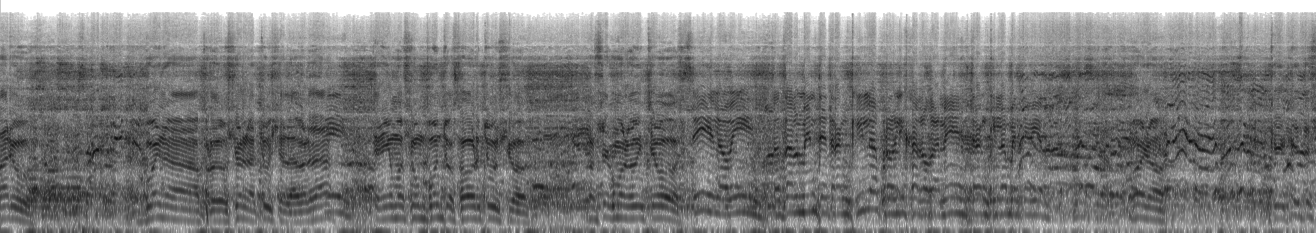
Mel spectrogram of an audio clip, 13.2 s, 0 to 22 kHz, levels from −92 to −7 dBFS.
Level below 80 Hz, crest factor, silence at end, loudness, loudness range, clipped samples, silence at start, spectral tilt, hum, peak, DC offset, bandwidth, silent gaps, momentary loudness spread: -50 dBFS; 16 dB; 0 s; -14 LUFS; 0 LU; under 0.1%; 0 s; 0.5 dB/octave; none; 0 dBFS; under 0.1%; 18 kHz; none; 1 LU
